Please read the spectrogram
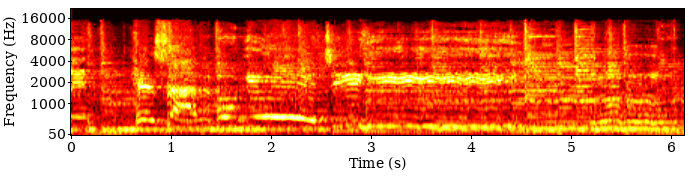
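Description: Music: a singer's voice carries a melody over strummed acoustic guitar, holding long wavering notes.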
